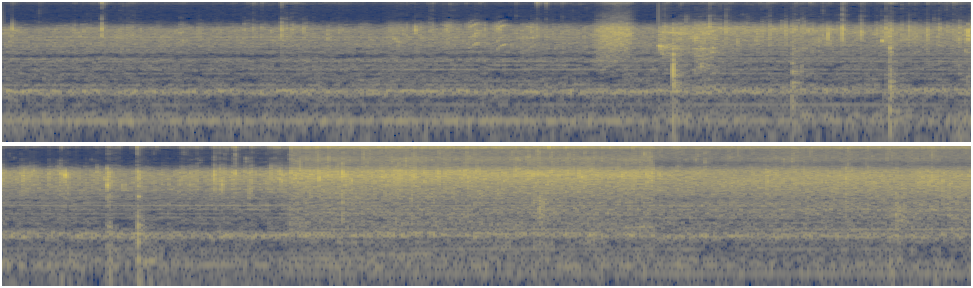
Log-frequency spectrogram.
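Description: Diced onion and green pepper sizzling in oil in a non-stick frying pan. A wooden spoon stirs and knocks against the pan a few times around the middle, and the sizzle turns brighter and hissier about six seconds in.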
